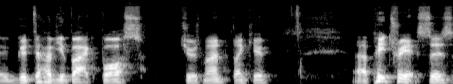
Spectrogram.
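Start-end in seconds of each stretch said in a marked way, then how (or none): none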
